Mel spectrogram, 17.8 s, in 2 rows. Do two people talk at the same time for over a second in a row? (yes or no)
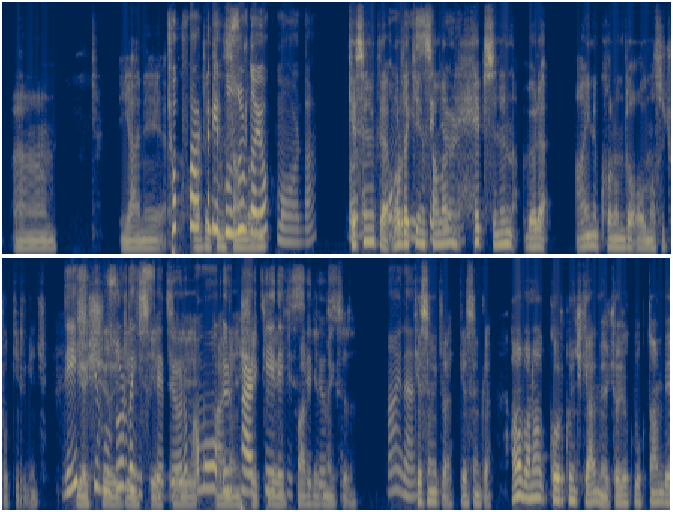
yes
